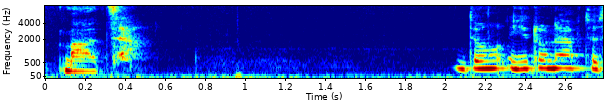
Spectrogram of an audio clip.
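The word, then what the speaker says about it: 맞아: We just connect to the vowel, so it becomes mad ayo.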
